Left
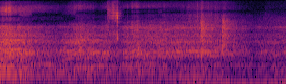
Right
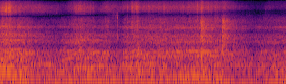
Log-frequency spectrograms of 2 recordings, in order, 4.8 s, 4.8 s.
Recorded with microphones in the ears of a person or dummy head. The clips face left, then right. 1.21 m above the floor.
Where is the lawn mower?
45° right (ahead or behind); by 4.8 s 65° right (ahead or behind).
